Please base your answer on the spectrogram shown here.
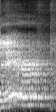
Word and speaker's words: letter: Now here I'm talking about the American accent when there is double T. So one T is silent and when T is in the middle of two vowel sound, so we pronounce with a fast the sound.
